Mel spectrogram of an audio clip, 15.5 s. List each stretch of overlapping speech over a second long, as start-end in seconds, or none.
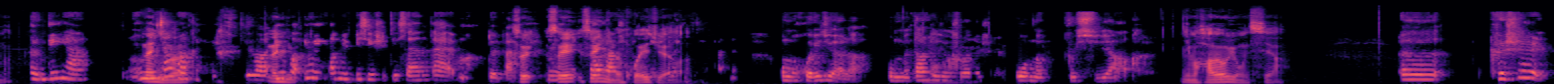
5.1-6.9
